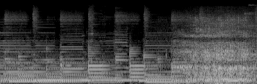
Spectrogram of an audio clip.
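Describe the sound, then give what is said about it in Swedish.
A small horse with an injured leg neighs loudly, a long whinny with wavering, breaking pitch that turns rough and breathy toward the end. No voices accompany it. “Ja, det var välkomstkommittén. Det här är en liten häst som har skadat sitt ben.”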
